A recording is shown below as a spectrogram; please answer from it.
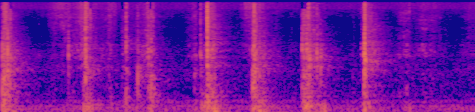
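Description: Tarot cards being shuffled by hand, a run of soft, riffling flicks and slaps in an uneven rhythm, quiet and close with no talking.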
